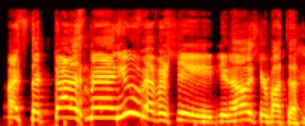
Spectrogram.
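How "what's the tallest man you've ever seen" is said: put-on very high-pitched rocking-chair old man voice. Repeating the other speaker's question back: imitating an old man in a rocking chair. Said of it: "You sound like an old man in a rocking chair".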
